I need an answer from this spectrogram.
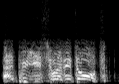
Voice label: attack position mood high, speech fr; War Thunder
